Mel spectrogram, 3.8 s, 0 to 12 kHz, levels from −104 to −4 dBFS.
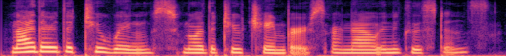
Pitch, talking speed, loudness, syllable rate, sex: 220 Hz, 190 wpm, -17 LUFS, 5.2 syllables/s, female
